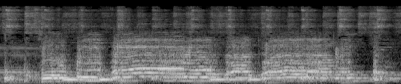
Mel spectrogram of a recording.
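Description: Live gospel worship music: sustained keyboard chords with singing voices and hand percussion shaking out the beat.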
